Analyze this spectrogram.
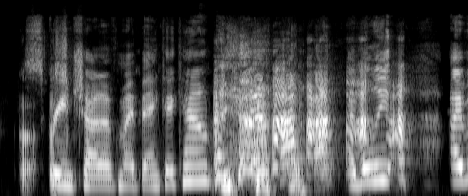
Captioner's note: laughter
